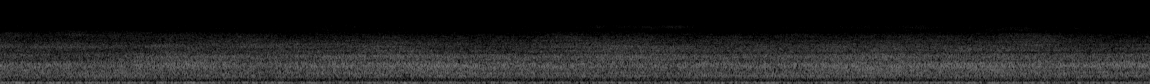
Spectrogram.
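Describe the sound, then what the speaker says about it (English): An airliner coming in to land at Manchester Airport on a positioning flight from Glasgow, a faint, steady distant engine rumble and hiss that stays even throughout, no voices. "Now coming in. This is the positioning flight from Glasgow."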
